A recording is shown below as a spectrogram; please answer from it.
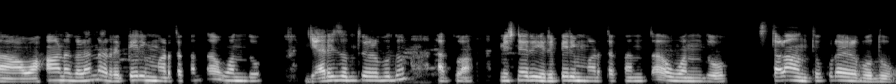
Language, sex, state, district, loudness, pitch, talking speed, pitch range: Kannada, male, Karnataka, Bijapur, -15 LUFS, 170 Hz, 115 wpm, 155-185 Hz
